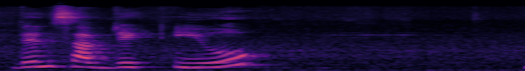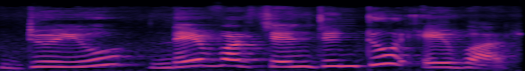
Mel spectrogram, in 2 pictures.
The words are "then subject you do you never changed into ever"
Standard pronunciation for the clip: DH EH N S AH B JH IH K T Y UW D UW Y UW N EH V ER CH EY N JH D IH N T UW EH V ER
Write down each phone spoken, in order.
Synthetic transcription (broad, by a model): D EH N S AH B JH IH K T Y UW D UW Y UW N EH V ER CH EY N JH D IH N T UW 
